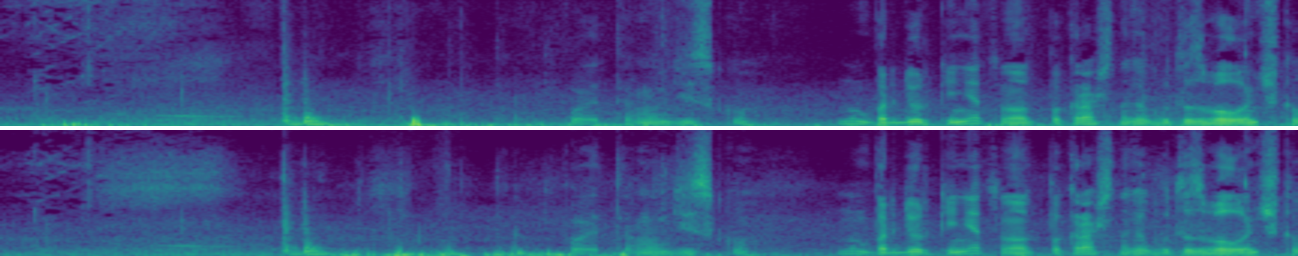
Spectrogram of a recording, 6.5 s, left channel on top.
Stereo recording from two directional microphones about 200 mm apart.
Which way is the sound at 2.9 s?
5° left (ahead or behind).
